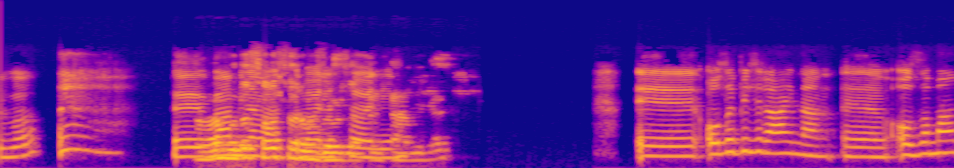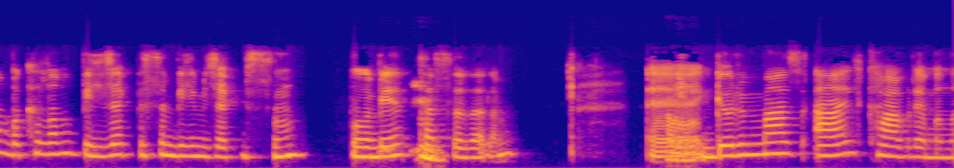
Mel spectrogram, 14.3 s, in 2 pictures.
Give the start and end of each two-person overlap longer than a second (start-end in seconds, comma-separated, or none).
1.4-3.1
